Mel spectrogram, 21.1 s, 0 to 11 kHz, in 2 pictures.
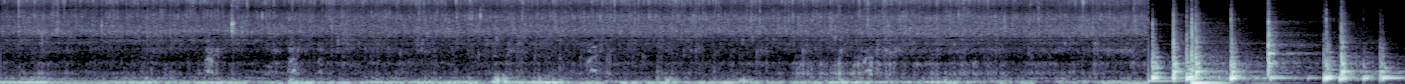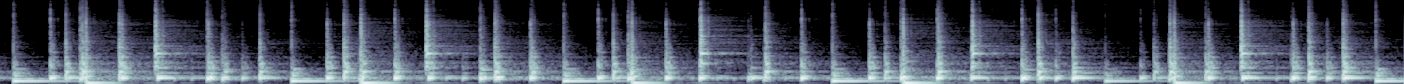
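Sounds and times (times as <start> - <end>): oil sizzling in a wok: 0.0 - 8.6
percussive music with wood-block beat: 8.6 - 21.0.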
